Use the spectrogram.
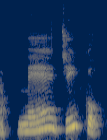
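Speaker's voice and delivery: médico drawn out slowly, syllable by syllable; slow syllable demo. Shown as a demonstration. Teacher to children spelling out médico slowly. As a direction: spell the word out with your voice. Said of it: "trissílaba são as palavras que têm três sílabas".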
